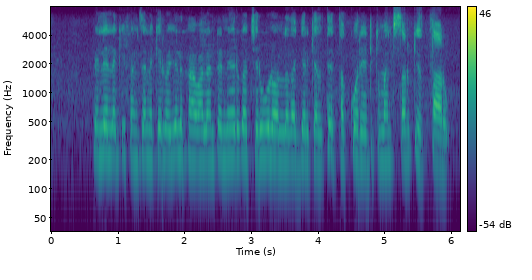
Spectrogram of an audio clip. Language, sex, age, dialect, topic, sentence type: Telugu, male, 18-24, Central/Coastal, agriculture, statement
